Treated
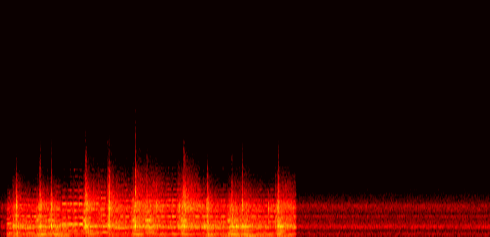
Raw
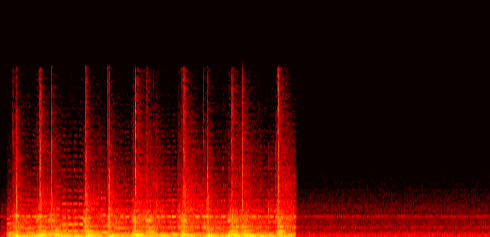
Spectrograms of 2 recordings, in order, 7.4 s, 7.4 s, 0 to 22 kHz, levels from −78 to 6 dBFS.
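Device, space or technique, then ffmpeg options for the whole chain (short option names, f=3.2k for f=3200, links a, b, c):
phone earpiece: -filter_complex "[0:a]asettb=1/sr,asplit=3[a][b][c];[a]atrim=end=1.044[d];[b]atrim=start=1.04:end=3,asetpts=PTS-STARTPTS,afade=t=in:d=0.004:c=qsin,afade=t=out:st=1.956:d=0.004:c=qsin,bass=f=250:g=-11,treble=f=4k:g=10[e];[c]atrim=start=2.996[f];[d][e]acrossfade=d=0.004:c1=hsin:c2=qsin[g];[g][f]acrossfade=d=0.004:c1=qsin:c2=hsin,highpass=440,equalizer=f=450:t=q:w=4:g=-8,equalizer=f=670:t=q:w=4:g=-8,equalizer=f=1.1k:t=q:w=4:g=8,equalizer=f=2k:t=q:w=4:g=-5,equalizer=f=2.9k:t=q:w=4:g=10,lowpass=f=3.7k:w=0.5412,lowpass=f=3.7k:w=1.3066"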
